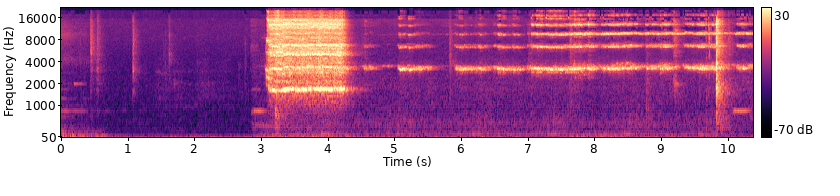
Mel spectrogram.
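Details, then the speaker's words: Whirlpool Cabrio dryer running with a piercing high-pitched squeal over a low drum rumble, from a worn idler pulley (replaced with idler pulley and bracket W10837240). "hi and welcome to online Appliance Tech today we're working on a Whirlpool Cabrio jar that's making us squeal of noise so if your gyro sounds like this"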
